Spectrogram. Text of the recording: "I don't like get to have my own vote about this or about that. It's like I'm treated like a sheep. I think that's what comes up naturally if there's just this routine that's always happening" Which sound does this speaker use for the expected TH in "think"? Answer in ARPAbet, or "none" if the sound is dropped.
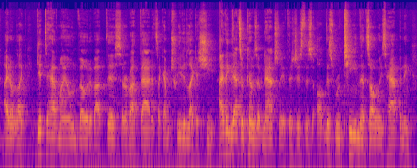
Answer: TH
